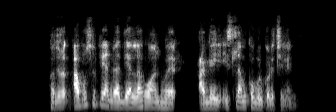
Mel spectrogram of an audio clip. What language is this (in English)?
Bangla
